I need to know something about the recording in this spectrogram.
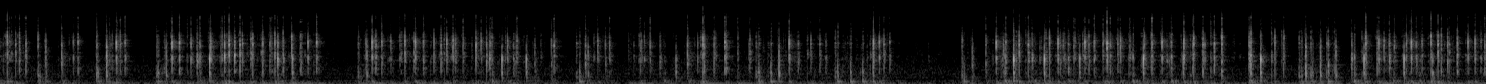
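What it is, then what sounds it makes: Mechanical keyboard being typed on. A small 60% mechanical keyboard with an aluminum case, brass plate and plastic keycaps is typed on rapidly with the fingertips of both hands. Dense bursts of short, crisp clicks with a bright, clacky top end run through the clip, broken by brief pauses. Each tap dies away almost at once, with very little low-end thump.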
